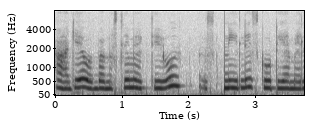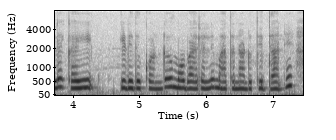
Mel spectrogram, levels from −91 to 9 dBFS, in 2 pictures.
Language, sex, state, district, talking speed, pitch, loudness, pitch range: Kannada, female, Karnataka, Koppal, 105 wpm, 260 Hz, -14 LUFS, 245-280 Hz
